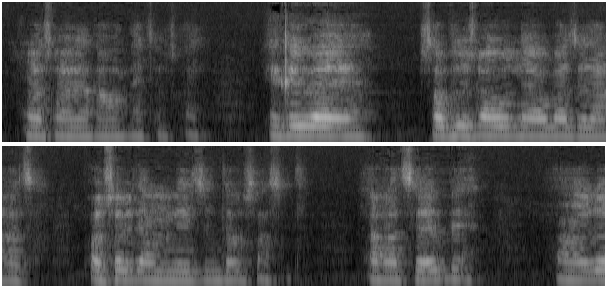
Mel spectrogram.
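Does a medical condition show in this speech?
Yes: muscular dystrophy.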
